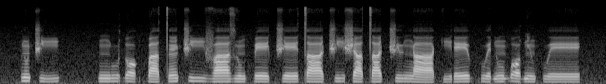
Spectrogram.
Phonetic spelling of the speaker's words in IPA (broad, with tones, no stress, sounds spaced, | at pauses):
ɾ ũ˦ t͡ʃ i˨˦ | ŋ u˧ ɗ ɔ˨˦ k͡p a˨ t ɛ̃˦ t͡ʃ iː˦˨ v aː˧ z ũ˨ k͡p eː˧ t͡ʃ eː˧ t aː˧ t͡ʃ i˦ ʃ a˧ t a˦ t͡ʃ ɨ˦ ŋ aː˨ k i˧ ɾ eː˦ kʷ e˧ ɗ ũ˦ ɓ ɔ˧ ɗ ĩ˧ kʷ eː˦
